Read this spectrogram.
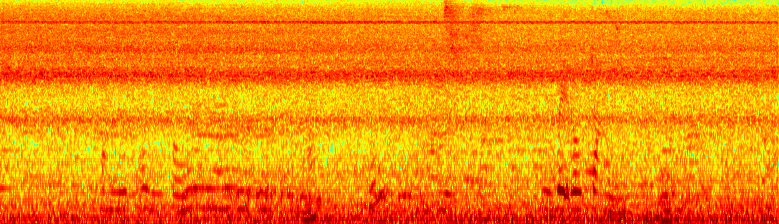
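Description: A baby monkey squeaks faintly nearby.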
